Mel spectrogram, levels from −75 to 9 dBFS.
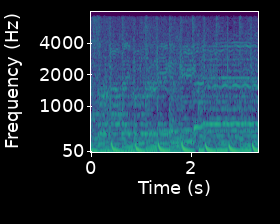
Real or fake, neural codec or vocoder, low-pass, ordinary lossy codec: real; none; 7.2 kHz; MP3, 48 kbps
